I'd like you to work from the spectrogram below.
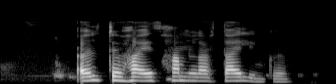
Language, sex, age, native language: Icelandic, female, 30-39, Icelandic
